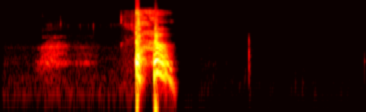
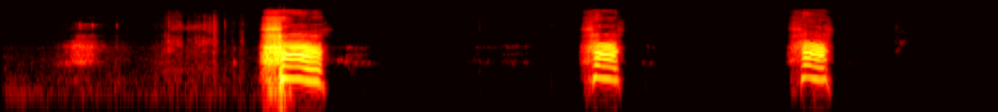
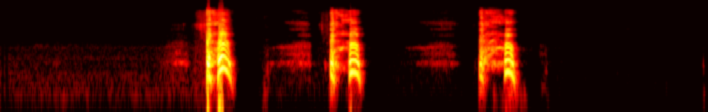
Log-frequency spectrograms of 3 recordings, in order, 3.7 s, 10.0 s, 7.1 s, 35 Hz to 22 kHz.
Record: {
  "cough_length": "3.7 s",
  "cough_amplitude": 32768,
  "cough_signal_mean_std_ratio": 0.18,
  "exhalation_length": "10.0 s",
  "exhalation_amplitude": 31696,
  "exhalation_signal_mean_std_ratio": 0.26,
  "three_cough_length": "7.1 s",
  "three_cough_amplitude": 32768,
  "three_cough_signal_mean_std_ratio": 0.2,
  "survey_phase": "beta (2021-08-13 to 2022-03-07)",
  "age": "65+",
  "gender": "Female",
  "wearing_mask": "No",
  "symptom_cough_any": true,
  "symptom_shortness_of_breath": true,
  "symptom_fatigue": true,
  "symptom_headache": true,
  "symptom_onset": "3 days",
  "smoker_status": "Never smoked",
  "respiratory_condition_asthma": false,
  "respiratory_condition_other": false,
  "recruitment_source": "Test and Trace",
  "submission_delay": "2 days",
  "covid_test_result": "Positive",
  "covid_test_method": "ePCR"
}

